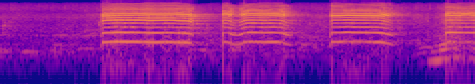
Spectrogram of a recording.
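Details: Dog taught to "sing" gives a series of high, flat, nasal notes about half a second each, with brief dips between them and a short rising squeak at the end.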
